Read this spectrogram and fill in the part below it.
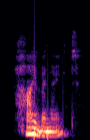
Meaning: To spend the winter in a dormant or inactive state of minimal activity, low body temperature, slow breathing and heart rate, and low metabolic rate; to go through a winter sleep
- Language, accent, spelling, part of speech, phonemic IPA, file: English, Southern England, hibernate, verb, /ˈhaɪbə(r)ˌneɪt/, LL-Q1860 (eng)-hibernate.wav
